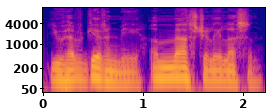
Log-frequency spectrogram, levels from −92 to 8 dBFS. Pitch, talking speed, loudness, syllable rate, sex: 90 Hz, 190 wpm, -18 LUFS, 5.5 syllables/s, male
